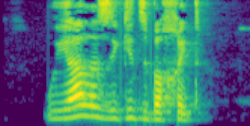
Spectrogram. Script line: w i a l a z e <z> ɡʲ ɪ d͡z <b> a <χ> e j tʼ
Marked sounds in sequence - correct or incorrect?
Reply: incorrect: none, correct, correct

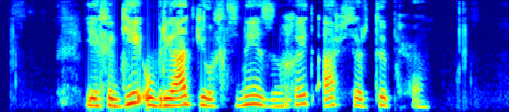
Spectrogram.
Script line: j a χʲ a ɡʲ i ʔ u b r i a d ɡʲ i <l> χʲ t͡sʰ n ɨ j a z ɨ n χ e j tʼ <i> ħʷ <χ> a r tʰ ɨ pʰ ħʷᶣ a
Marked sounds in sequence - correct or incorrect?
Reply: correct, incorrect: a, incorrect: s

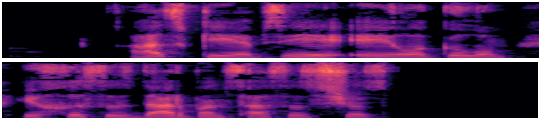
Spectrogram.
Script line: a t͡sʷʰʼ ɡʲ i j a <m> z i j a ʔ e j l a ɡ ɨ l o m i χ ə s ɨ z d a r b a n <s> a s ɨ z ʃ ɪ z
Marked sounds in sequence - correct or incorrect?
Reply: incorrect: b, correct

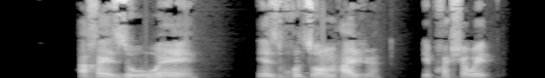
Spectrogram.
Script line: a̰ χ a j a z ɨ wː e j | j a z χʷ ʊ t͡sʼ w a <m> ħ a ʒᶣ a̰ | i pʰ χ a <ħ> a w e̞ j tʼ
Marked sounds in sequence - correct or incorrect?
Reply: correct, incorrect: ʃ

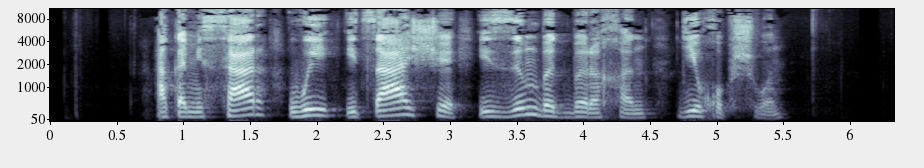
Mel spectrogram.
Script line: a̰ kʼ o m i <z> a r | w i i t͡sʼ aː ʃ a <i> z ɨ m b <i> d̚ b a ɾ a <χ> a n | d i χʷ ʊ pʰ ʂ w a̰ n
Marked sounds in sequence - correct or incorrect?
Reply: incorrect: s, correct, incorrect: a, correct

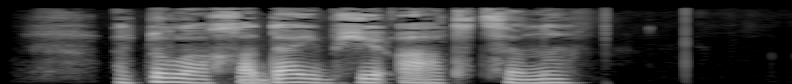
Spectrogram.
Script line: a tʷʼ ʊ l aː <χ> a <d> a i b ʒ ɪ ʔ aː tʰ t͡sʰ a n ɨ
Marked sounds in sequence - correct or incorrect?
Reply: correct, correct

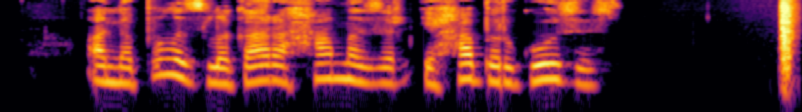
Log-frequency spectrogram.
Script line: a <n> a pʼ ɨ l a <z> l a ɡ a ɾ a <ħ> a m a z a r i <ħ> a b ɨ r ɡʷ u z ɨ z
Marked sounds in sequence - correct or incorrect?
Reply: correct, correct, correct, correct

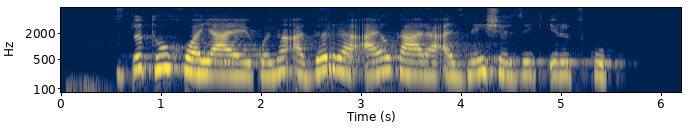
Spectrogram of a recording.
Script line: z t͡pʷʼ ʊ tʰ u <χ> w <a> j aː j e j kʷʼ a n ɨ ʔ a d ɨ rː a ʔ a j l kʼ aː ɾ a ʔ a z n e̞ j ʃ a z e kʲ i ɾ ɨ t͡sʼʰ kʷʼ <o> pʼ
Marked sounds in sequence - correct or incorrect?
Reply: correct, correct, incorrect: u

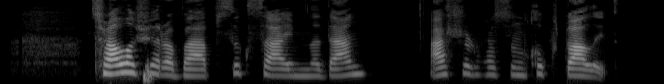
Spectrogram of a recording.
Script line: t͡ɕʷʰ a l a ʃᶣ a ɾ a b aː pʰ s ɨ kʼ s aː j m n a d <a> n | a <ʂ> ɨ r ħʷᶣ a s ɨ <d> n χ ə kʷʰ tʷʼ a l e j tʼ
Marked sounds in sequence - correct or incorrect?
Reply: correct, correct, incorrect: none

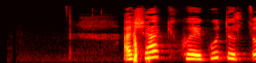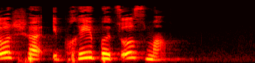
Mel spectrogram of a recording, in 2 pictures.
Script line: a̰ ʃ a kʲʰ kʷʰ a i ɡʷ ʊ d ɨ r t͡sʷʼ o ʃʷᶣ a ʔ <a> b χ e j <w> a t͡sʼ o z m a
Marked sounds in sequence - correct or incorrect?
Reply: incorrect: i, incorrect: b

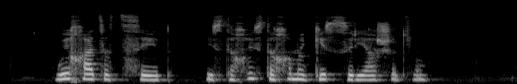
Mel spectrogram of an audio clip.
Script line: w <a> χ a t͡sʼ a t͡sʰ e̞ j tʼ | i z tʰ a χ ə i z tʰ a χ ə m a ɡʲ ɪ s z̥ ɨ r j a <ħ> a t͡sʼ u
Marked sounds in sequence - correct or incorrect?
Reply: incorrect: i, incorrect: ʂ

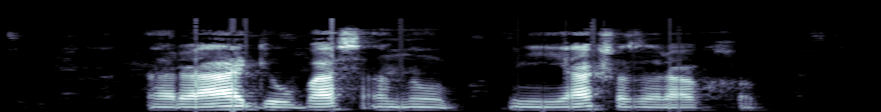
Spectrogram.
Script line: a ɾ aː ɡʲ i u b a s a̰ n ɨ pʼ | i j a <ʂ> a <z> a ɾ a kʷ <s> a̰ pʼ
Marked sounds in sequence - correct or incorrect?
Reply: correct, correct, incorrect: χ

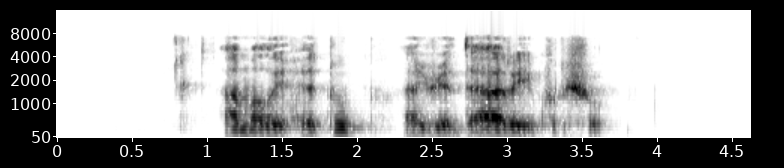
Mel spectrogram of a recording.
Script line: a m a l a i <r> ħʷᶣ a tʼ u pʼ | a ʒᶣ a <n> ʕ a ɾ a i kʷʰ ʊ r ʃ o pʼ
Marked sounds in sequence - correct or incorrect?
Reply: incorrect: none, incorrect: d

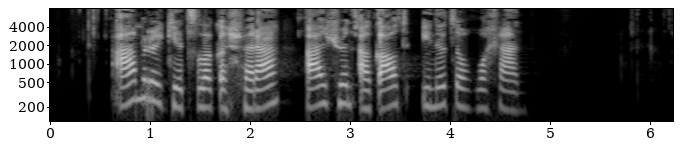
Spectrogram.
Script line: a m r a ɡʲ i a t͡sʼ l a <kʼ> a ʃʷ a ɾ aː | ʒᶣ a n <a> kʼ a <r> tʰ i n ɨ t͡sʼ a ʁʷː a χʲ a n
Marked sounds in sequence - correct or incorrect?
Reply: correct, correct, incorrect: l

